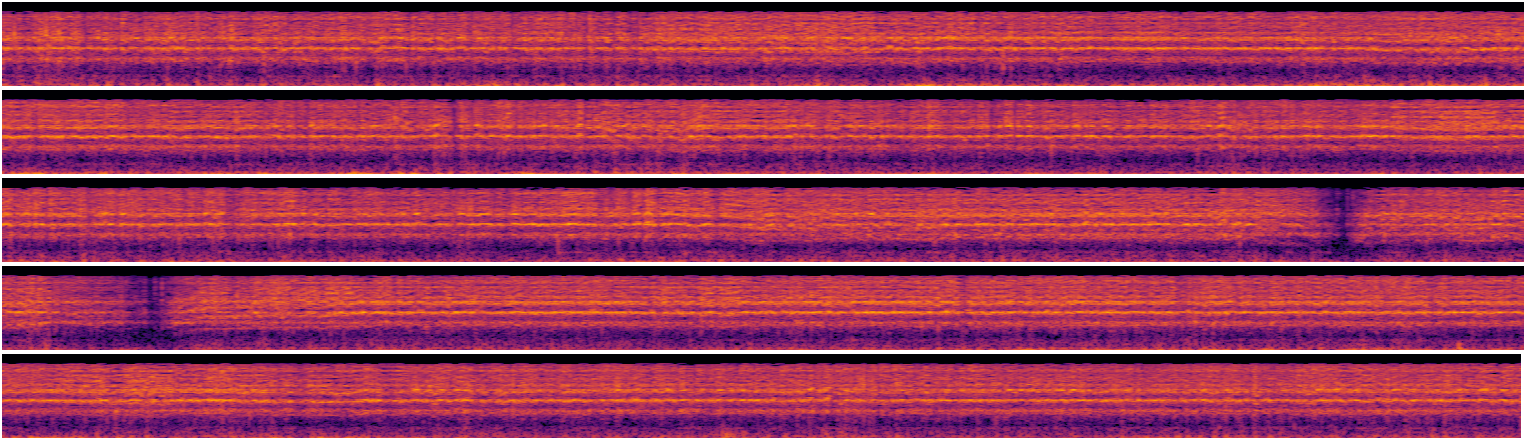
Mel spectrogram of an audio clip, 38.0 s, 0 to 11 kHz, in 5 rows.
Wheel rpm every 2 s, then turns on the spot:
230, 230, 230, 230, 230, 230, 230, 230, 240, 210, 150, 120, 220, 230, 240, 220, 230, 230, 230.
none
